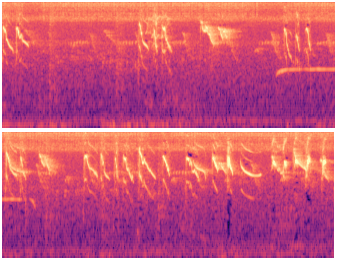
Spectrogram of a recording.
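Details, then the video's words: Rough 'ngeriwik' chattering of an Oriental white-eye meant to provoke others into song: sparse high chips at first, one flat steady tone, then an accelerating stream of scratchy downslurred notes growing louder. "Burung Pleci Ngeriwik Gacor merangsang Pleci Bahan ikut Ngeriwik Sampai Buka paruh"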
